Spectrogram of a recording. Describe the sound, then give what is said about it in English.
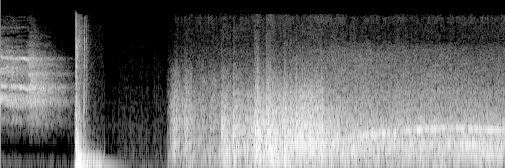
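A brief chirp gives way to a sharp, loud thunderclap, a moment of silence, then a long rolling rumble of thunder over steady, hissing rain. “Then a terrible storm comes along.”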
